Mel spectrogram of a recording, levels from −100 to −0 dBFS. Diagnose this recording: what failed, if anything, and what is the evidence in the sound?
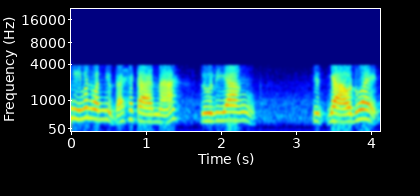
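Nothing failed: the speech sits in a telephone band of roughly 300 Hz to 3.5 kHz with nothing above 3.9 kHz and only the light texture expected of G.726 ADPCM at 32 kbit/s, as on a DECT cordless line.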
